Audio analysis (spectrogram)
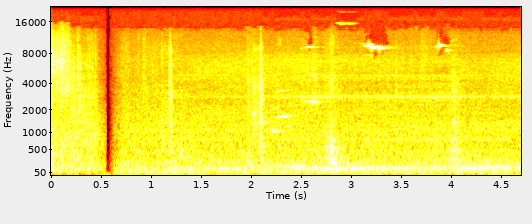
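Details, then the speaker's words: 1969 Chevy C10 wiper motor, worked out of the box: quiet steady hum with regular sweeps about once a second, parks correctly when off; only slight speed difference between two settings; normal wiper operation. "All right, turn them off. They go back down to where they should. Looks like we only have one speed, though."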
